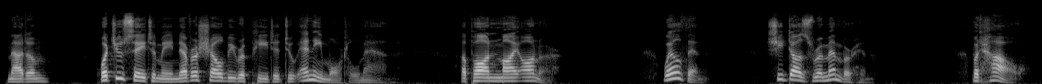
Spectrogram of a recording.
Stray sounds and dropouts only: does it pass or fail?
pass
